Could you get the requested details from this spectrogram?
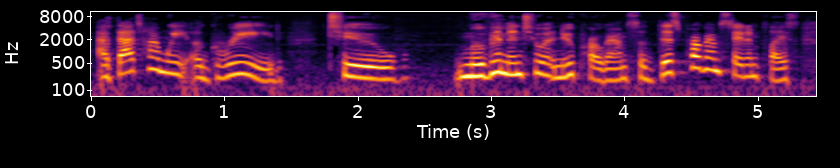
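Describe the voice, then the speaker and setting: A woman testifying as a plaintiff in a TV court, speaking in a formal, precise and measured manner. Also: a little high, animated.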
